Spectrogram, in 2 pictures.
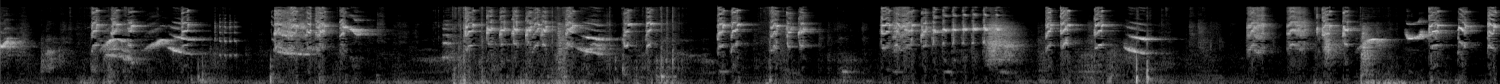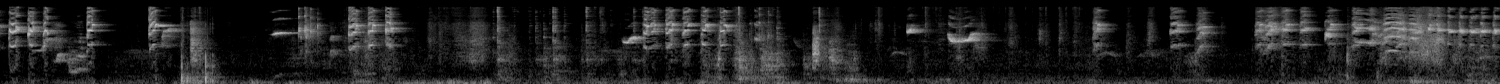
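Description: Small caged aviary birds chirping and calling in repeated bursts of high, quick notes, with short flutters of wings among them. The chatter thickens into a dense stretch near the end.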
